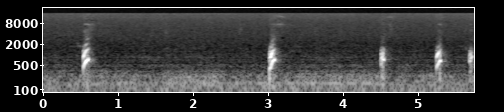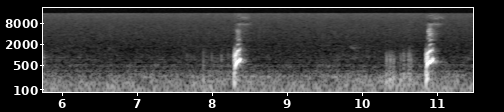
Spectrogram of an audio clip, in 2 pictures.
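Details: Sleeping Chihuahua, apparently dreaming, making soft brief muffled yips or whimpers, single short sounds spaced a few seconds apart against a quiet background.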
